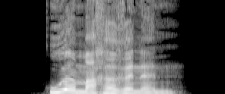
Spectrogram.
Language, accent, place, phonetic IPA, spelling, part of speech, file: German, Germany, Berlin, [ˈuːɐ̯ˌmaxəʁɪnən], Uhrmacherinnen, noun, De-Uhrmacherinnen.ogg
- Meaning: plural of Uhrmacherin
